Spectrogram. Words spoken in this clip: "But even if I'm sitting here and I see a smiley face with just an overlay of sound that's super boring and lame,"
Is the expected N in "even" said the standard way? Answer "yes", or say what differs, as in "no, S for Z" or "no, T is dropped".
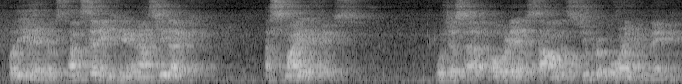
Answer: no, N is dropped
